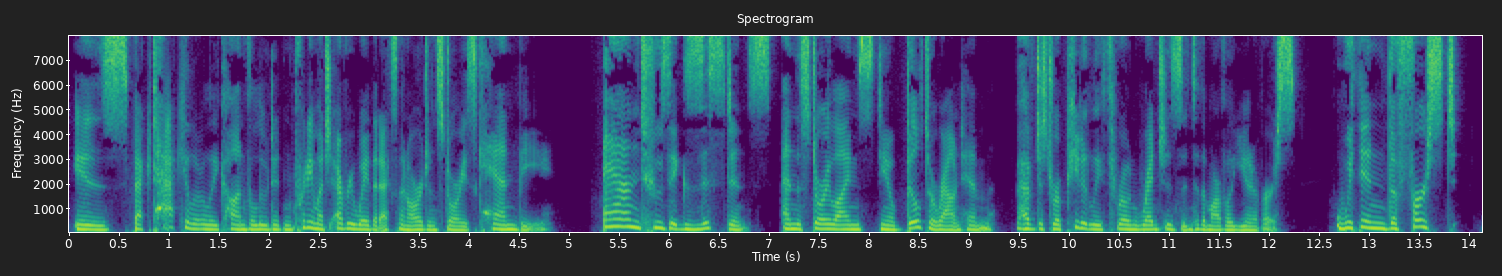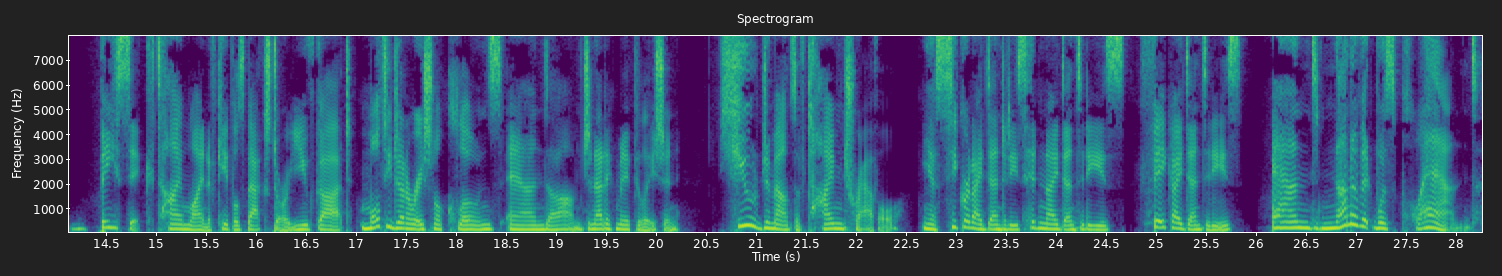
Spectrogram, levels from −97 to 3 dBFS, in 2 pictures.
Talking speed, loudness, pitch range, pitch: 150 wpm, -15 LUFS, 170-215 Hz, 185 Hz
